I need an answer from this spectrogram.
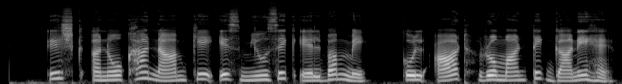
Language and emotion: Hindi, neutral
